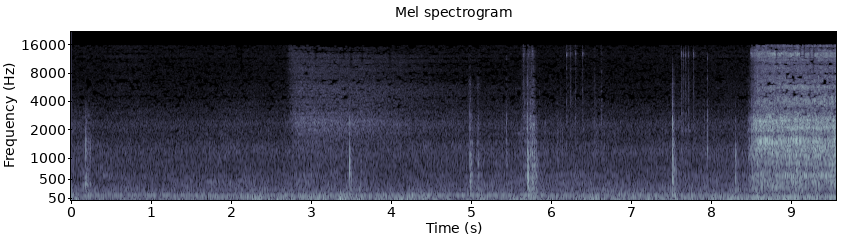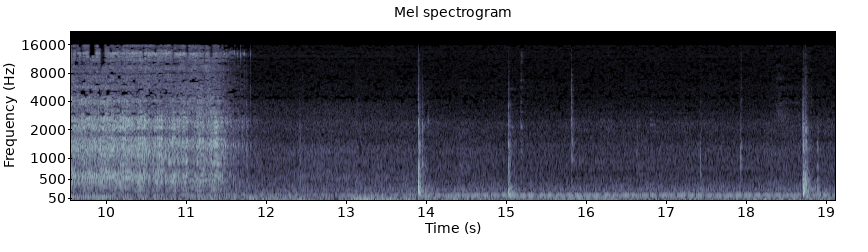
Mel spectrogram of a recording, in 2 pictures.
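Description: A ratchet on a 13 mm socket and long extension backs out a battery-bracket bolt, clicking rapidly for about three seconds midway. A few single knocks of the tool against metal come before and after.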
